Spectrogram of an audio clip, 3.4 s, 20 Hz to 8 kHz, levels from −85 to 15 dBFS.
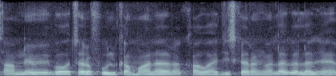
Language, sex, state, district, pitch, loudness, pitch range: Hindi, male, Jharkhand, Garhwa, 120 Hz, -15 LUFS, 120-130 Hz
